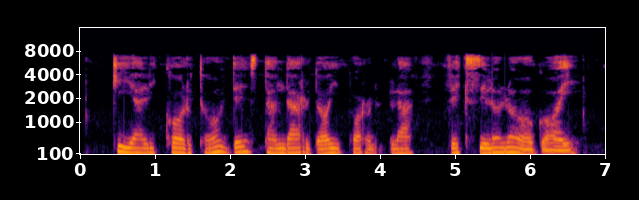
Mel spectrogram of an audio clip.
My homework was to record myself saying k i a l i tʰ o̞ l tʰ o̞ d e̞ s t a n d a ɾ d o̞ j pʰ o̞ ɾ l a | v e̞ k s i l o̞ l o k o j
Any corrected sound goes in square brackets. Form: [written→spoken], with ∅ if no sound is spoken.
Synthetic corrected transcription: k i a l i [tʰ→kʰ] o̞ l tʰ o̞ d e̞ s t a n d a ɾ d o̞ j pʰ o̞ ɾ l a | v e̞ k s i l o̞ l o [k→ɡ] o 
